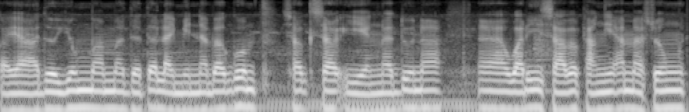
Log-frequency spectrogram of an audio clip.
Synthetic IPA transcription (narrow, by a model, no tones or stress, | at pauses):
kɐjadujumːamɐdatalajminɐbɐɡum | sɐk̚sak̚jeŋnɐduna | waɾisaβɐpʰaŋːiamɐsuŋ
